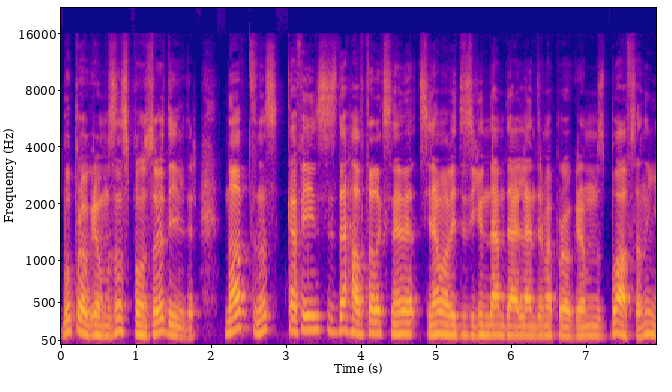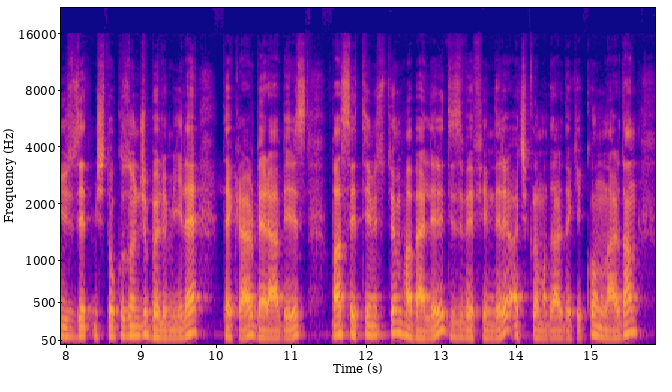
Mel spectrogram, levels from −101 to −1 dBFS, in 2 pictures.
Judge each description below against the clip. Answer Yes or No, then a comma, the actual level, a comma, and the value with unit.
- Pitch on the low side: Yes, low, 115 Hz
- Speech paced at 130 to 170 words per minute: No, average, 115 wpm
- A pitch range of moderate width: Yes, average, 4.3 semitones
